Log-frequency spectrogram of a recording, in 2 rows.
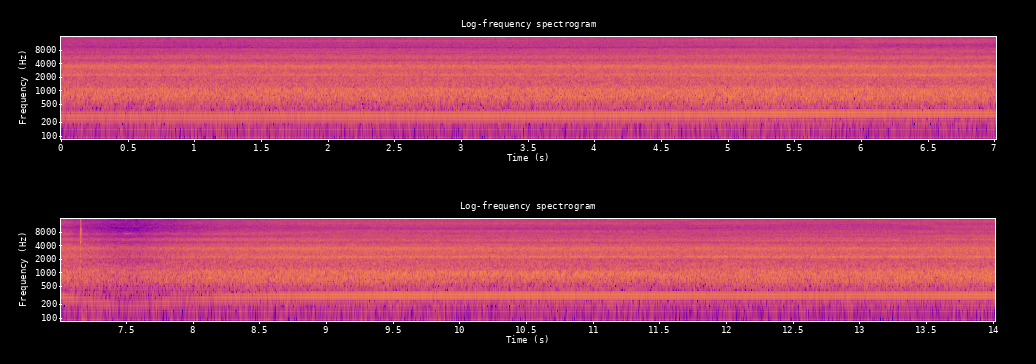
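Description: Resanta FE-2000EKD heat gun running: a steady fan-motor whine over the rush of air. About seven seconds in there is a click, and the fan briefly slows, dropping in pitch, then speeds back up.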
